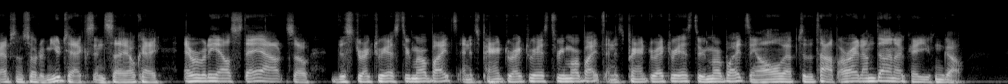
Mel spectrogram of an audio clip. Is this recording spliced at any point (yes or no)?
yes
